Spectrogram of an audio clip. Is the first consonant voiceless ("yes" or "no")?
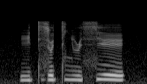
yes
